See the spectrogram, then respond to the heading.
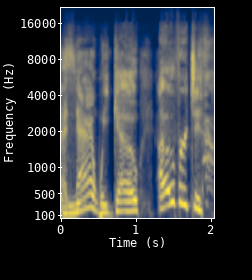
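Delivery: put-on extreme Baltimore accent. Imitating the narrator they're discussing, in a really extreme Baltimore accent. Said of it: "Really extreme Baltimore accent is what he's doing".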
